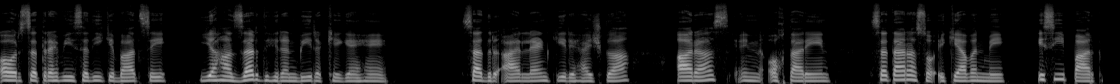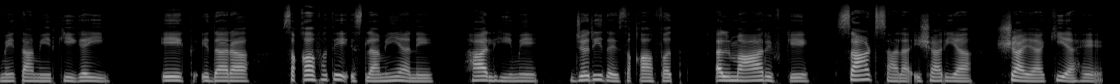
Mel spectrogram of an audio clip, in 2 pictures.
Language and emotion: Urdu, neutral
